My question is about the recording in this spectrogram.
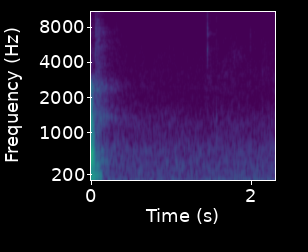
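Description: Quiet room tone with one faint, short click about one and a half seconds in, from the computer as a block of code is selected and copied.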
